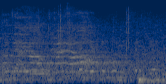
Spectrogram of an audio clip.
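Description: A badminton shuttlecock is tapped with a racket.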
